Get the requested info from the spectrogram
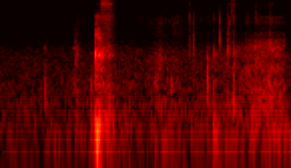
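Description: Near silence, with one brief faint click-like sound about two-thirds of a second in and a few tiny faint noises near the end.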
